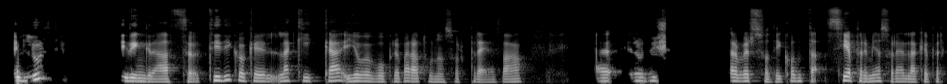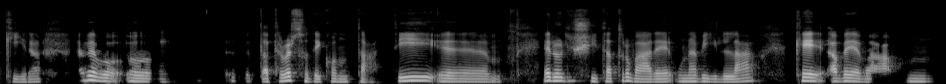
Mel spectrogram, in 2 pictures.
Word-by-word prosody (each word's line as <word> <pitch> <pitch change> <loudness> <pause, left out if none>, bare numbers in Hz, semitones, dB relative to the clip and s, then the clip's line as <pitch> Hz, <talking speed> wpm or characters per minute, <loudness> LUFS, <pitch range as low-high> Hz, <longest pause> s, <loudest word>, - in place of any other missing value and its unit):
E 170 - +8
l'ulti 270 +5 +1 0.5
ti - - +3
ringrazio, 130 -3 +2
ti 185 -1 +3
dico 190 -2 0
che 150 -3 0
la 155 +4 0
chicca, 165 0 +1
io 150 -3 +1
avevo 135 -3 -2
preparato 135 0 -2
una 125 -1 -6
sorpresa, 125 +1 -5 0.7
ehm, 150 0 0 0.2
ero 165 0 -2
riuscit 170 - -2 0.5
attraverso 160 -3 0
dei 130 +1 -5
conta 155 +3 -4
sia 180 -1 +5
per 150 -3 -1
mia 150 +3 -1
sorella 135 -4 -3
che - - -4
per - - -9
Kira 125 0 -6 0.4
avevo, 180 -7 +3
ehm, 140 -3 +1
uhm, 140 +5 -20
attraverso 165 0 +1
dei 135 -2 -1
contatti, 160 +7 0
ehm, 130 -3 -1 0.4
ero 175 -1 +5
riuscita 155 -3 -1
a - - -3
trovare 130 -4 +1
una 140 0 0
villa, 130 +2 -1 0.4
che 165 -3 +7
aveva 145 -3 +2 0.3
mhmm, 135 -1 -6
145 Hz, 135 wpm, -25 LUFS, 130-160 Hz, 0.7 s, E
